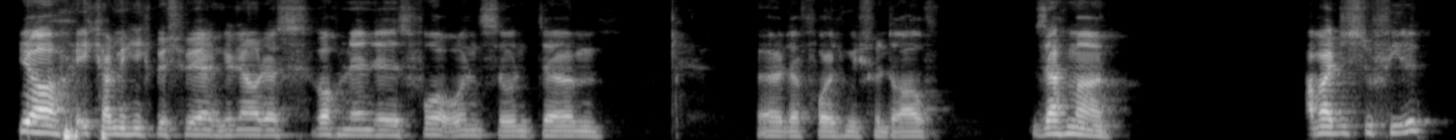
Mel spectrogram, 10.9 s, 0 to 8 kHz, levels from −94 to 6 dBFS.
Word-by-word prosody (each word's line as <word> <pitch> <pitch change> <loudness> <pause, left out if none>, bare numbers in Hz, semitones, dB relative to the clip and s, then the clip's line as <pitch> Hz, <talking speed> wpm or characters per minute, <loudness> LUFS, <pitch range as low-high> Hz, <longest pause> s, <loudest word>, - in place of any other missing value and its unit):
Ja, 170 -6 +10
ich - - -1
kann 135 -1 +2
mich 130 -1 -1
nicht 130 -1 -6
beschweren. 120 -3 -3
Genau, 115 +1 -4
das 115 0 -6
Wochenende 115 -3 -3
ist 110 -1 -5
vor 120 -1 -4
uns, 110 0 -9
und, 100 0 -7
ähm 100 -2 -3 1.2
äh, 100 - -4
da 100 0 -5
freue 95 0 -3
ich 95 - -13
mich 95 -2 -10
schon 95 -1 -10
drauf. 95 0 -4 0.7
Sag 145 0 +4
mal 125 -9 0 1.4
arbeitest 155 +2 +3
du 165 - -7
viel? 180 - -6
115 Hz, 145 wpm, -23 LUFS, 100-135 Hz, 1.4 s, Ja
